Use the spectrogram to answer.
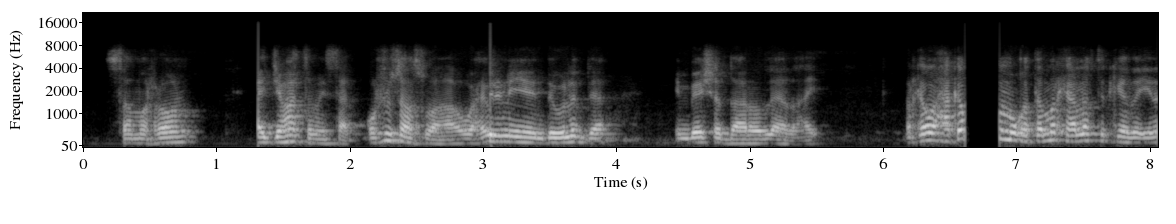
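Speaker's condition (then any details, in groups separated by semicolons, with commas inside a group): No condition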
